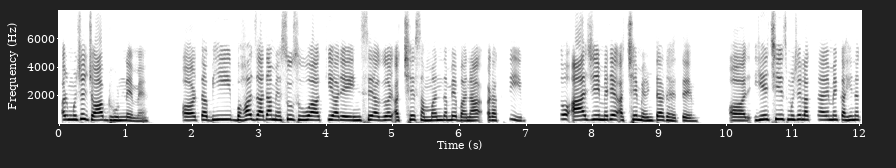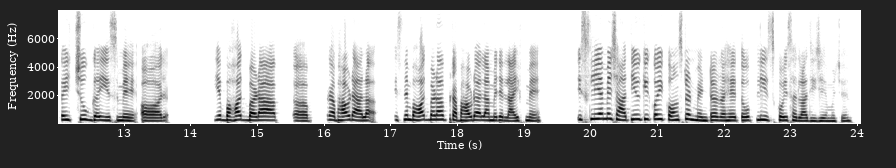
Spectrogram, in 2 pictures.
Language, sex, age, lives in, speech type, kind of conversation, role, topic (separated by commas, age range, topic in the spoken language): Hindi, female, 20-24, India, conversation, advice, user, आप एक प्रभावी गुरु–शिष्य संबंध कैसे शुरू करें और उसे कैसे निभाएँ?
